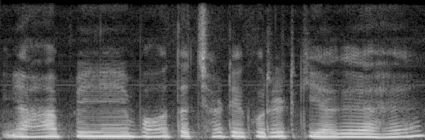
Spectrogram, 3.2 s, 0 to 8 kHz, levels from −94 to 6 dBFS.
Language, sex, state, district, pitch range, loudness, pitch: Hindi, female, Himachal Pradesh, Shimla, 210-225 Hz, -12 LUFS, 220 Hz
